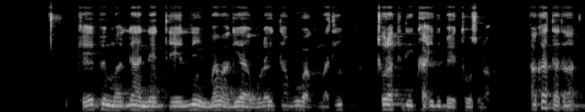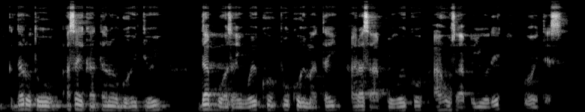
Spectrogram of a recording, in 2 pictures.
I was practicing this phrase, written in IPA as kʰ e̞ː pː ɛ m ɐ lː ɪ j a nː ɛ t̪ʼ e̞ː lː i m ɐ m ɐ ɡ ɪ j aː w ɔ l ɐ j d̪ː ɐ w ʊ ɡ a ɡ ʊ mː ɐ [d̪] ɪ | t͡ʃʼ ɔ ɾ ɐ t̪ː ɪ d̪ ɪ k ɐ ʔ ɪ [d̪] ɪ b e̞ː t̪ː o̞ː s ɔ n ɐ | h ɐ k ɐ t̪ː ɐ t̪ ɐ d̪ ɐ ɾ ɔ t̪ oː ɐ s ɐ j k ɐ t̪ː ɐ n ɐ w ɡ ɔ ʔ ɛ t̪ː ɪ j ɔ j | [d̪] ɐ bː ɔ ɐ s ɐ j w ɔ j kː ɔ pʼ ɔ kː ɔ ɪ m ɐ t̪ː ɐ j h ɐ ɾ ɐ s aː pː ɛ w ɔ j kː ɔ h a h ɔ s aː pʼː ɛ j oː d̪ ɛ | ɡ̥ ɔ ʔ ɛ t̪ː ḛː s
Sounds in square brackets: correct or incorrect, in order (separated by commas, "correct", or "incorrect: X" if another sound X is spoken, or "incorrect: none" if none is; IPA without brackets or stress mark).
incorrect: t̪, correct, correct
